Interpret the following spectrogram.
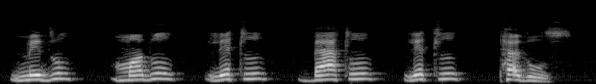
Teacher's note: ta and da are released when followed by la, by lowering only the sides of the tongue, allowing air to pass over the side, over the sides. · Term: lateral explosion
